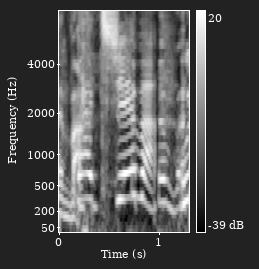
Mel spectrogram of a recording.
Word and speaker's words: Batsheva: Batsheva.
